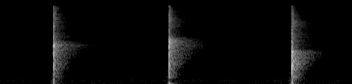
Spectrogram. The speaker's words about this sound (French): La lumière de la salle s'éteint, le noir est total trois coups de bâton se font entendre.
